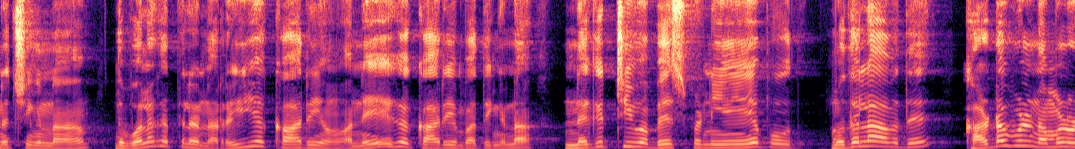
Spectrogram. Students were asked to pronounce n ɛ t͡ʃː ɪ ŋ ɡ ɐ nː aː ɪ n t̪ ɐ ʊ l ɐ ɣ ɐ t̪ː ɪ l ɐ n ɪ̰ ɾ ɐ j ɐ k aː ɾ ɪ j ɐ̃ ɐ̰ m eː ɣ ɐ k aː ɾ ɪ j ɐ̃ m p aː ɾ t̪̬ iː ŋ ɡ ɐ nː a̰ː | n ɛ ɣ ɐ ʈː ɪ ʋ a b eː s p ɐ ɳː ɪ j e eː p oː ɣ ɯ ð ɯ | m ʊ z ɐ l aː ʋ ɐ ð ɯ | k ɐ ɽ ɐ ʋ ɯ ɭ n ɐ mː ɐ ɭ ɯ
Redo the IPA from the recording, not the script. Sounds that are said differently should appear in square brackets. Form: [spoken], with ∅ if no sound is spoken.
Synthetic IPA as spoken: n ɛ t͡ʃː ɪ ŋ ɡ ɐ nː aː ɪ n [d̪] ɐ ʊ l ɐ ɣ ɐ t̪ː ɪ l ɐ n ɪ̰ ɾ ɐ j ɐ k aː ɾ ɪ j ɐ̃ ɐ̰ [n] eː ɣ ɐ k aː ɾ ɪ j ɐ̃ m p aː ɾ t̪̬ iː ŋ ɡ ɐ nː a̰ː | n ɛ ɣ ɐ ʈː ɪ ʋ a b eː s p ɐ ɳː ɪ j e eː p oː ɣ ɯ ð ɯ | m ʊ [ð] ɐ l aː ʋ ɐ ð ɯ | k ɐ ɽ ɐ ʋ ɯ ɭ n ɐ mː ɐ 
